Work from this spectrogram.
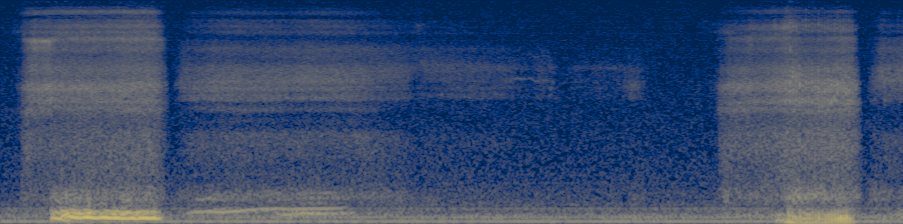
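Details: Queenie the pig asleep: one loud rasping snore, a long quiet stretch of soft breathing, then a second shorter rattling snore.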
